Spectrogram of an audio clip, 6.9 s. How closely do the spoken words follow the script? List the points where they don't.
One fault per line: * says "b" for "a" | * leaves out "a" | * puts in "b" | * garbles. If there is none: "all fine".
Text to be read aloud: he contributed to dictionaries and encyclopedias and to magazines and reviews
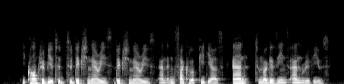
* puts in "dictionaries"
